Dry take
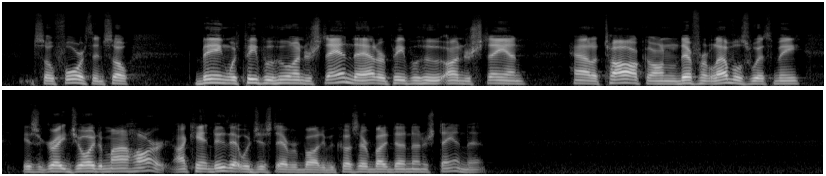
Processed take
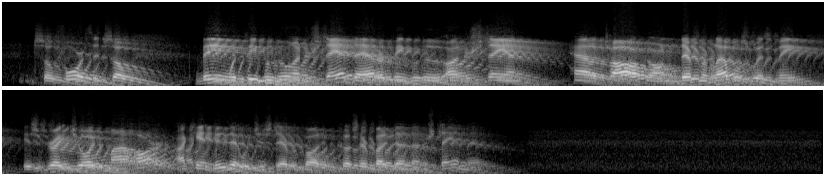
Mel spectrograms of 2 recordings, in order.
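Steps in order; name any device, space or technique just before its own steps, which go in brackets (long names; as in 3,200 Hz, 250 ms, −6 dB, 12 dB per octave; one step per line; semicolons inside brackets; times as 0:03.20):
phone line with mismatched companding (band-pass filter 350–3,600 Hz; mu-law and A-law mismatch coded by mu)
0:02.05–0:02.85: comb filter 6.5 ms, depth 64%
echo with shifted repeats 83 ms, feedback 61%, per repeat −85 Hz, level −6.5 dB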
